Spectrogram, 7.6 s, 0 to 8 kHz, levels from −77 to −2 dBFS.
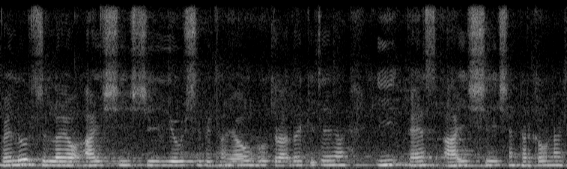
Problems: constant background noise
